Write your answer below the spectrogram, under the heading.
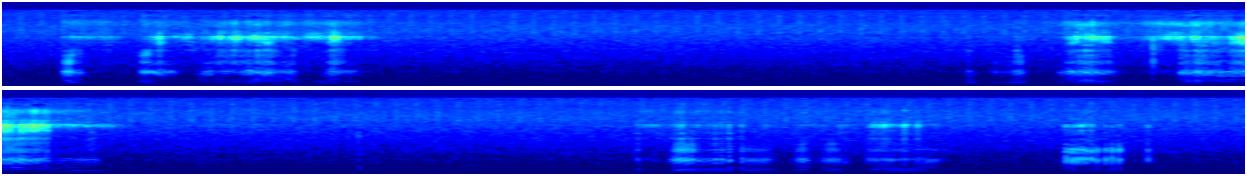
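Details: Hinkley, a Cavalier King Charles Spaniel, snoring while asleep: soft grunting, nasal snores in short clusters of two or three breaths, separated by quiet pauses of several seconds.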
